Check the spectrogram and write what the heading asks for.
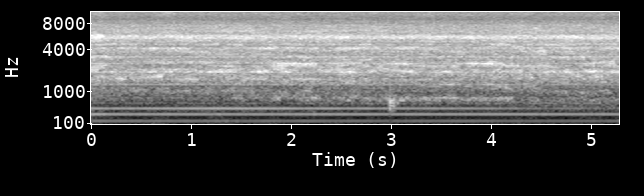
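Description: Voxelab Aquila 3D printer's cooling fans humming faintly and steadily while the hotend cools after a cancelled print. There is a faint tick about three seconds in.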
